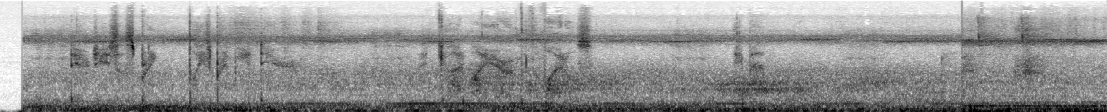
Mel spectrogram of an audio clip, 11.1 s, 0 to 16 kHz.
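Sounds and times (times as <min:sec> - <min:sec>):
low background rumble: 0:00.2 - 0:11.0
man whispering: 0:00.6 - 0:03.2, 0:04.0 - 0:06.0, 0:07.3 - 0:08.0.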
